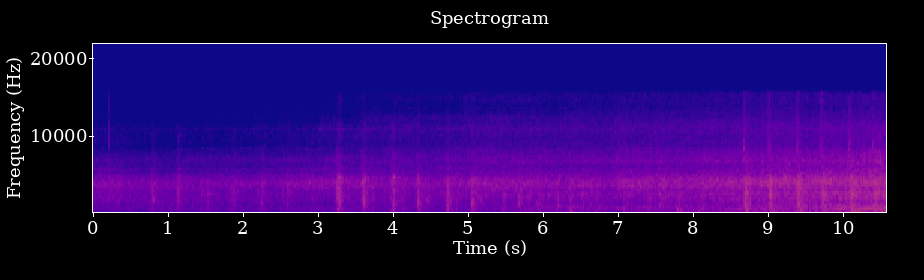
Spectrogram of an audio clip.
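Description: JR Freight EF210 electric locomotive hauling a container train past at low speed: a steady hiss that grows louder as it comes near, with runs of sharp clicks, about three a second, as the wheels cross rail joints and points. A humming tone joins in during the second half.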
